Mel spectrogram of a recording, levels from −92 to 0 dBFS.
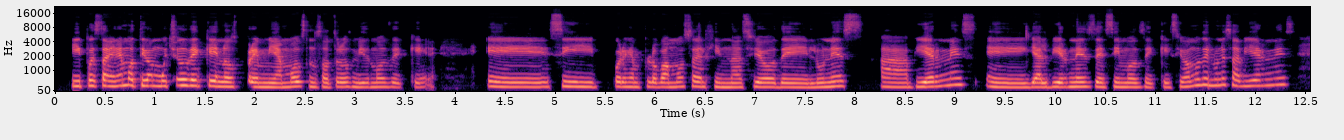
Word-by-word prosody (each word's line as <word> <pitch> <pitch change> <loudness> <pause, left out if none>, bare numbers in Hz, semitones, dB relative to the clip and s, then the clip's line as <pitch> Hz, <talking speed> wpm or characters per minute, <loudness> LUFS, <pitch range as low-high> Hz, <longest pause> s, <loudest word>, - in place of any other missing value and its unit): Y 245 -1 +1
pues 255 +1 -1
también 255 -2 +3
me 285 +1 +2
motiva 265 -2 +1
mucho 245 +3 +3
de 265 -1 +4
que 250 -2 +5
nos 220 -1 +2
premiamos 210 0 +2
nosotros 210 0 -2
mismos 205 0 -2
de 200 -2 -4
que, 200 +1 -9 0.5
eh, 210 -2 +1
si, 215 -2 -1
por 225 -1 +1
ejemplo, 210 0 -2
vamos 210 +2 -1
al 220 -2 +1
gimnasio 200 0 0
de 195 -1 0
lunes 220 +5 -1
a 205 -2 -1
viernes, 250 +9 +1
eh, 200 -3 0
ya 205 0 +4
el 200 0 0
viernes 215 +1 +2
decimos 205 -1 0
de 195 -3 -6
que: 195 +1 -7
"Si 220 - -8
vamos 245 +6 -1
de 305 - +1
lunes 295 +3 -3
a 265 - +1
viernes, 280 +6 -4
215 Hz, 180 wpm, -23 LUFS, 205-240 Hz, 0.5 s, que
